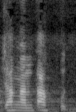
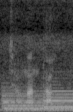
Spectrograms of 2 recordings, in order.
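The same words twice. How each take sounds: First: The phrase is said loudly and strongly. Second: The phrase is said quietly and softly. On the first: The spirit is well fed and speaks clearly. "dia kenceng ngomong" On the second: The spirit is neglected and its voice is fading. "dia mulai ngomong lebih pelan"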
